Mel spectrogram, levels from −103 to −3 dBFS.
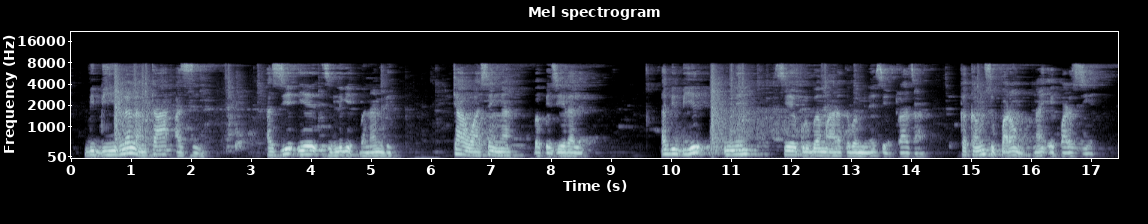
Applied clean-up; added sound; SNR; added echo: classical method WPE with log-MMSE.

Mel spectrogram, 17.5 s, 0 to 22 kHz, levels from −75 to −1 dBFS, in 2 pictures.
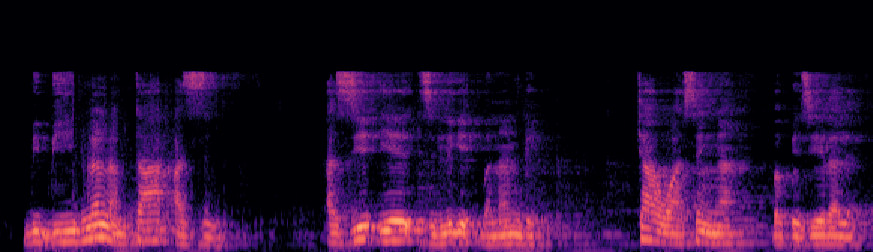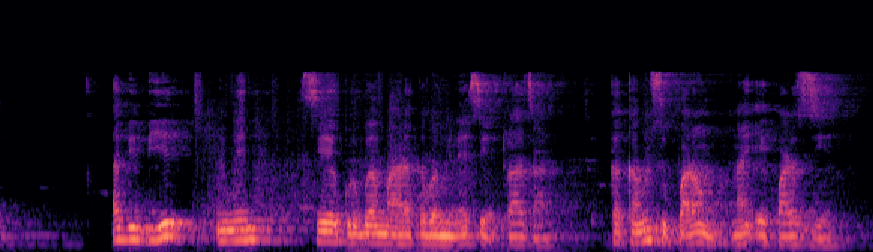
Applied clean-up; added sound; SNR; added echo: neural separator model SepFormer DNS4.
